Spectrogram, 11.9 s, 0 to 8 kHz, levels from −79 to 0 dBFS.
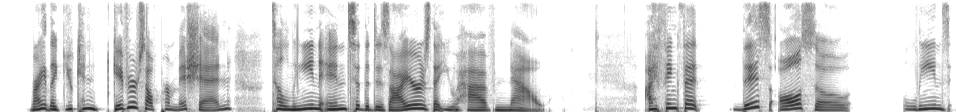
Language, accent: English, American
